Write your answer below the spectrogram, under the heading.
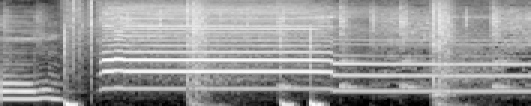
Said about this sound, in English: I love that sad ass air horn.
